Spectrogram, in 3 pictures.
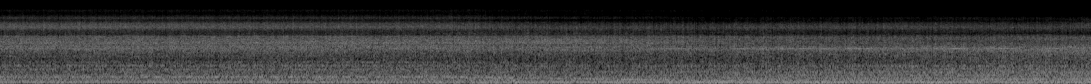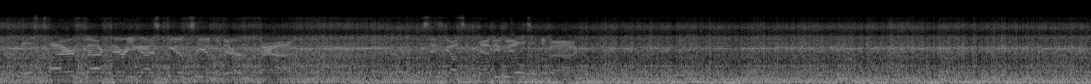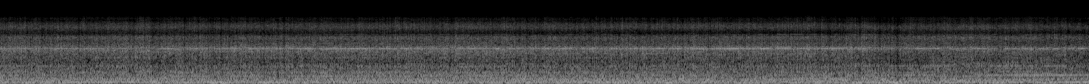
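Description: Case IH 8250 combine running steadily while harvesting, heard from inside the cab: a constant low hum with a high steady whine. A tone slides down in pitch about five to seven seconds in.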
